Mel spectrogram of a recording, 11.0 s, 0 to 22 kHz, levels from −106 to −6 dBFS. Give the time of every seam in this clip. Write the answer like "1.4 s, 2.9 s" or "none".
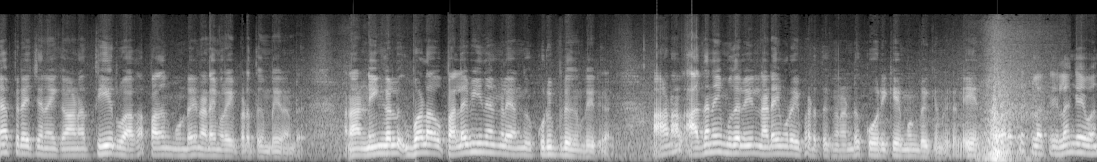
9.9 s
